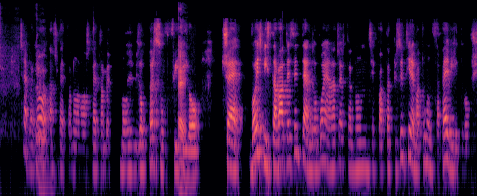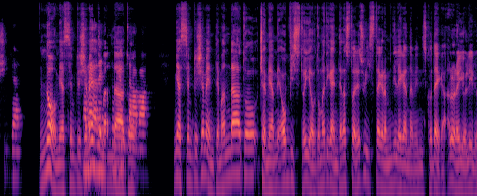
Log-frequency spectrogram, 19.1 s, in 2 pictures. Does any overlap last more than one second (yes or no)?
yes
